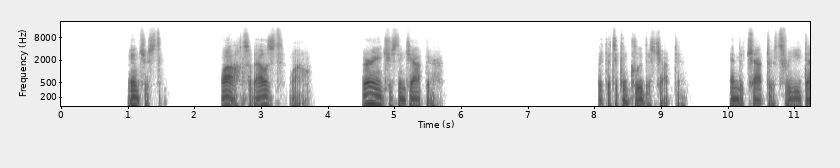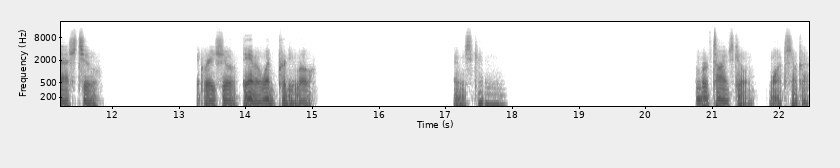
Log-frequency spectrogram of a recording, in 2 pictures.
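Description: A young man talks animatedly into a close microphone, in short bursts with pauses.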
